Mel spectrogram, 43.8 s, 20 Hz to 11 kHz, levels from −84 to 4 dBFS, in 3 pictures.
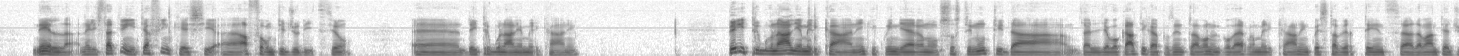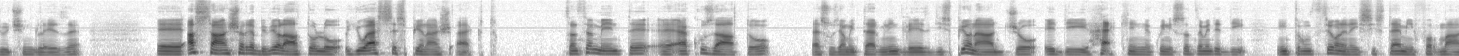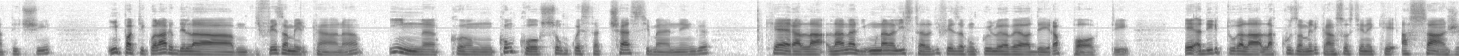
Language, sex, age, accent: Italian, male, 30-49, native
